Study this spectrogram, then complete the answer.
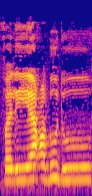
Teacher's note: دال پر واو مد ہے, اس کو تھوڑا کھینچ کے پڑھیں گے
